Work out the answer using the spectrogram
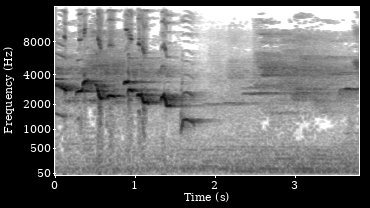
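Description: An Oriental magpie-robin sings a quick run of loud, sweet whistles with slurred, falling notes for about a second and a half, then trails off into softer, scratchy twittering.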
